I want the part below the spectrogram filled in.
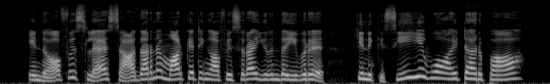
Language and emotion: Tamil, surprised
